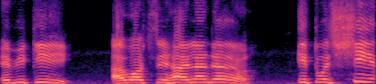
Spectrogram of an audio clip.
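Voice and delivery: very high, very loud, shrill character voice. Doing a Jean Girard impression about watching Highlander: Jean Girard impression. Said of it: "that was a pretty legit impression right there".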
